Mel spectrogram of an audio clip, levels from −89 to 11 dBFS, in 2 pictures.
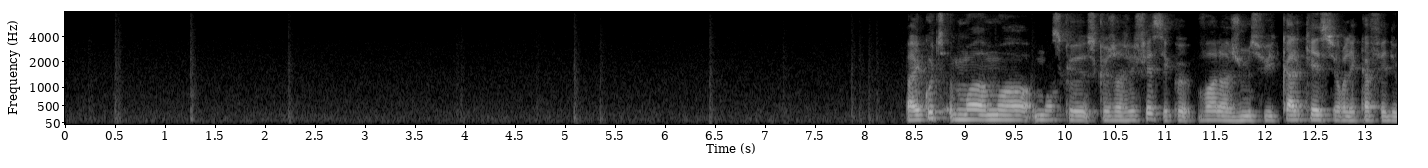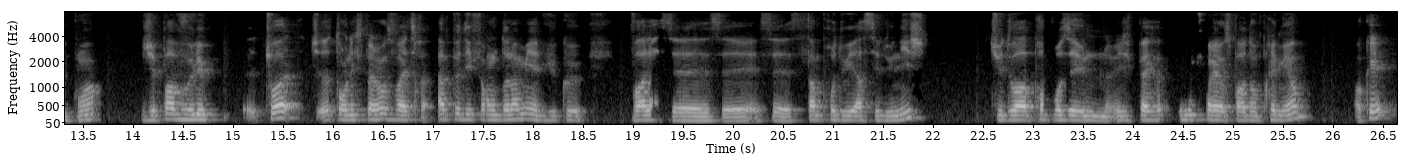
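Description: Nothing stood out on listening to this speech, which carries the usual bass roll-off and 8 kHz ceiling of call microphone processing.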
